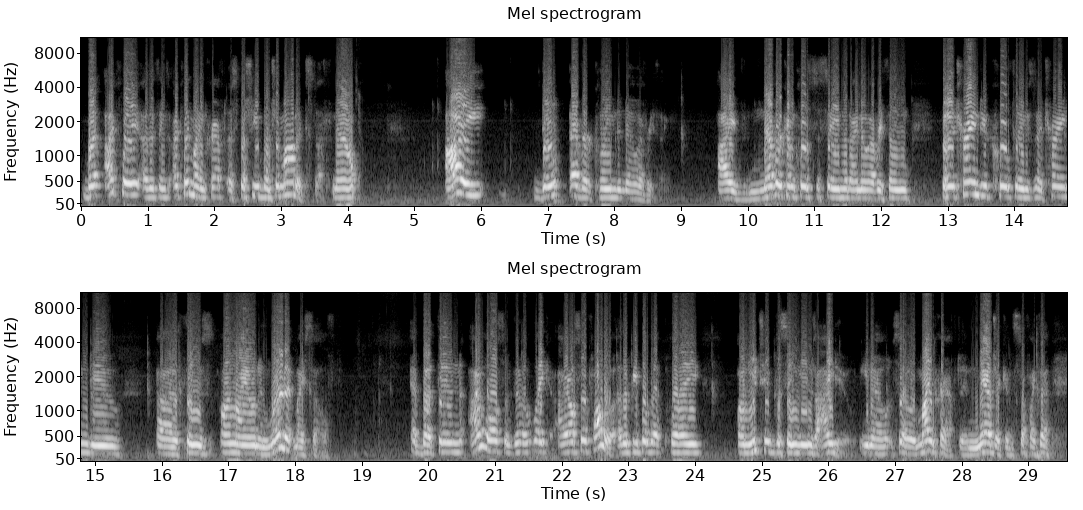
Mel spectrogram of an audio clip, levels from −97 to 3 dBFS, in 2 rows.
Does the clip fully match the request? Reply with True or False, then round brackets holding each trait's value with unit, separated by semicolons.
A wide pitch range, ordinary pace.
False (3.5 semitones; 170 wpm)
